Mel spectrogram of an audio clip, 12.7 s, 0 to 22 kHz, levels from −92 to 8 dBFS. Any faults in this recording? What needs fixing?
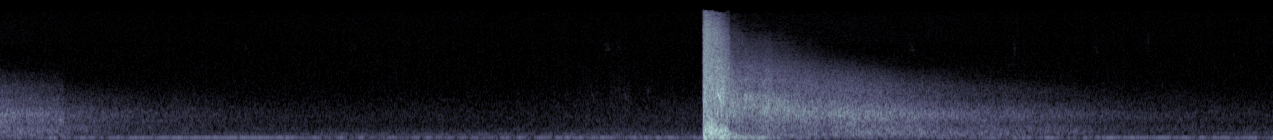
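Compressed frames skipped at 0.64 s, 2.86 s and 7.3 s: at each point the audio leaps forward without a gap. The first two jumps lose around 0.7 s of material, consistent with about seven frames of 85.3 ms, and the third loses roughly 0.15 s, consistent with a couple of frames.

To prevent this, re-encode from an intact source and verify the file's frame integrity after transfer.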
